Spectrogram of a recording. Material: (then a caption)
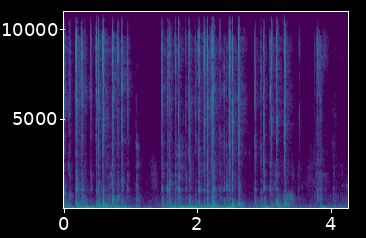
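Plastic. Both hands type steadily on a slim white wireless keyboard with plastic keys on a silver aluminum base, resting on a dark fabric mat. Quick, dry clicks and taps come in dense bursts with brief pauses between them, over a low thud from the keys bottoming out.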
